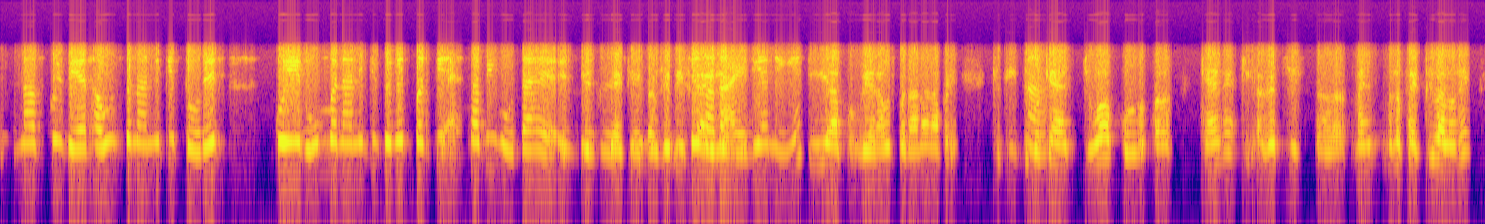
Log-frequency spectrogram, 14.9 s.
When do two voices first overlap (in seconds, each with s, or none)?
5.8 s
